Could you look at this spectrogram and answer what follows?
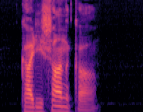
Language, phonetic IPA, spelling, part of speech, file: Polish, [ˌkalʲiˈʃãnka], kaliszanka, noun, Pl-kaliszanka.ogg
